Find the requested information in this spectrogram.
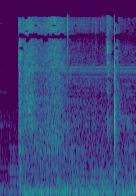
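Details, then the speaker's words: Temporomandibular joint popping, louder than clicking and audible to others, indicating more advanced anterior disc displacement: two or three brief, sharp pops over a steady low rumble. "그리고 다음으로 파핑의 경우는 클리킹보다 소리가 커서 다른 사람도 들을 수 있을 정도인데요."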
